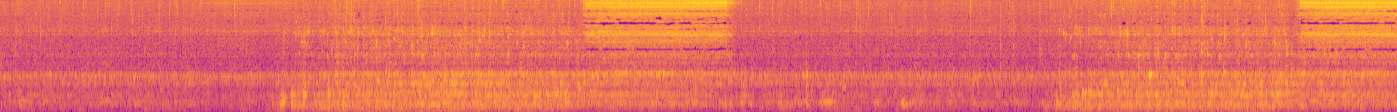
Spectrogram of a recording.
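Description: A scuba diver breathing through a regulator underwater: two breaths, each a few seconds of exhaled bubbles rushing and gurgling, with a short hiss near the end of each, and a quieter pause between them.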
